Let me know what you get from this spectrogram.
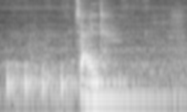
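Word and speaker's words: Childe: V Gordon চাইল্ড। লাস্টে ই দিছি মানে চিল্ডে না, ঠিক আছে, এটা উচ্চারণ চাইল্ডই হয়।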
